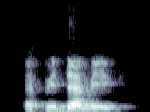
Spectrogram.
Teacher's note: epidemic and epidermis both have the stress on the d e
